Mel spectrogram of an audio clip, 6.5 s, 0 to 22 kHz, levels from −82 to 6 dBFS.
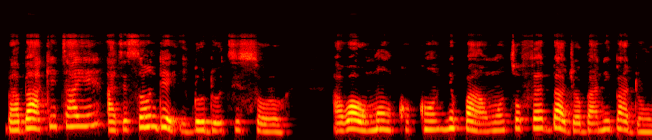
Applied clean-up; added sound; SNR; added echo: none; none; none; none.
